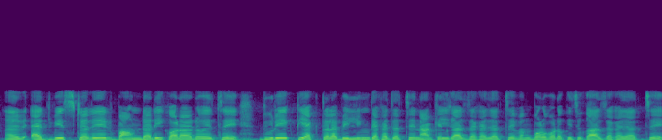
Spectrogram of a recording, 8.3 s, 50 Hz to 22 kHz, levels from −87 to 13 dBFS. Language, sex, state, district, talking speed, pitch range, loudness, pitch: Bengali, female, Jharkhand, Sahebganj, 160 wpm, 195-220 Hz, -15 LUFS, 210 Hz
